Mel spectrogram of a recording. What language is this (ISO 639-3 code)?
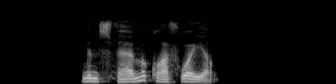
kab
